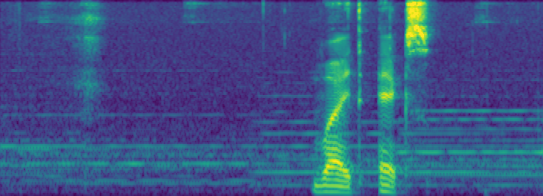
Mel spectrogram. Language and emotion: Russian, neutral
